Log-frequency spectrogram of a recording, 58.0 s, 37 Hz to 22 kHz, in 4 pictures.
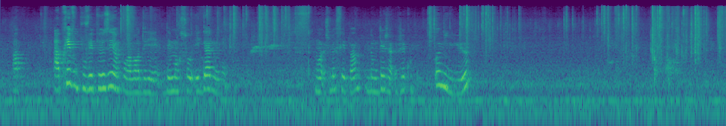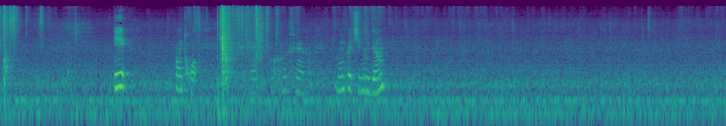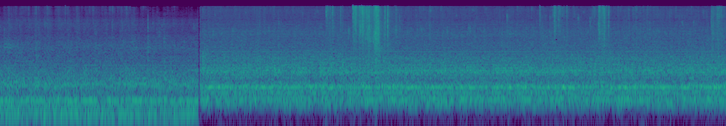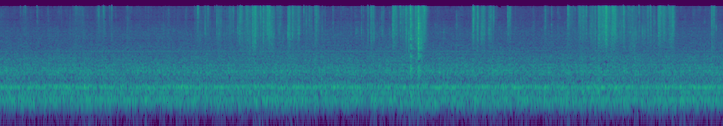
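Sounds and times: low background hum: 0:00.0 - 0:58.0
hands working bread dough: 0:00.9 - 0:16.3.

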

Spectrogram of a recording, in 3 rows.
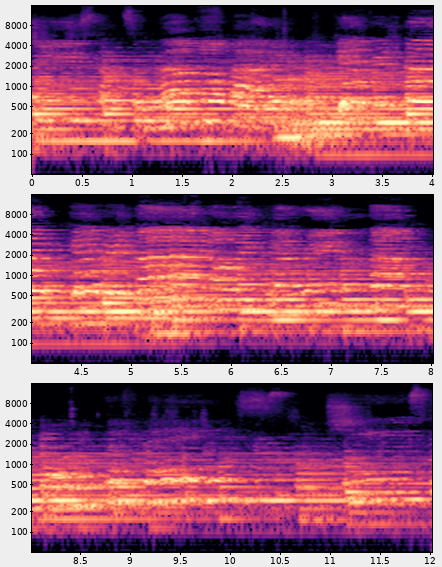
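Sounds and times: grand piano accompaniment: 0:00.0 - 0:12.0
woman singing: 0:11.0 - 0:12.0.

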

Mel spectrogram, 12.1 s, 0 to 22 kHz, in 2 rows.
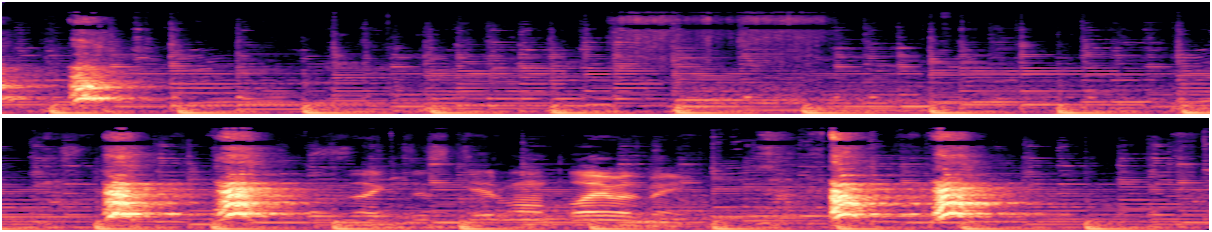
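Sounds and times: dog barking: 0:00.0 - 0:00.8, 0:06.5 - 0:07.6, 0:09.9 - 0:11.2
acoustic guitar music with beat: 0:00.0 - 0:12.0.

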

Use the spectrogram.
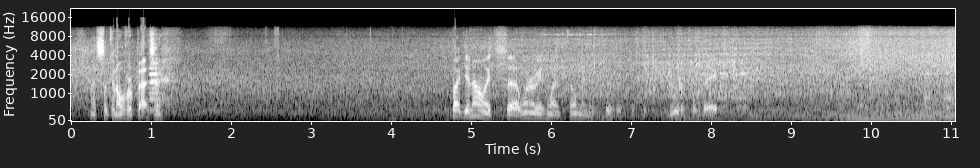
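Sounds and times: traffic hiss: 0:00.0 - 0:11.0
tyres on wet slushy pavement: 0:00.0 - 0:11.0.

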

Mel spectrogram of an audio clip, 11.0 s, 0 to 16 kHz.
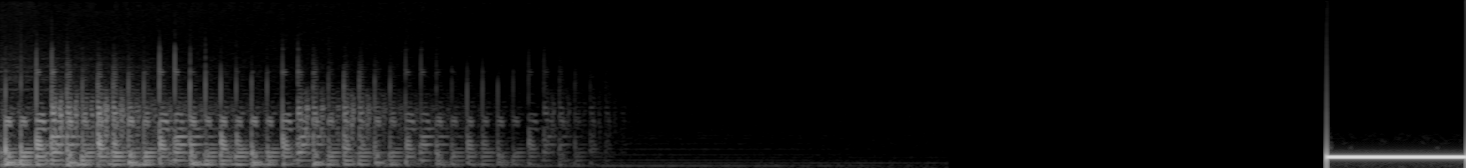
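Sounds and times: low pure test tone: 0:10.0 - 0:11.0.

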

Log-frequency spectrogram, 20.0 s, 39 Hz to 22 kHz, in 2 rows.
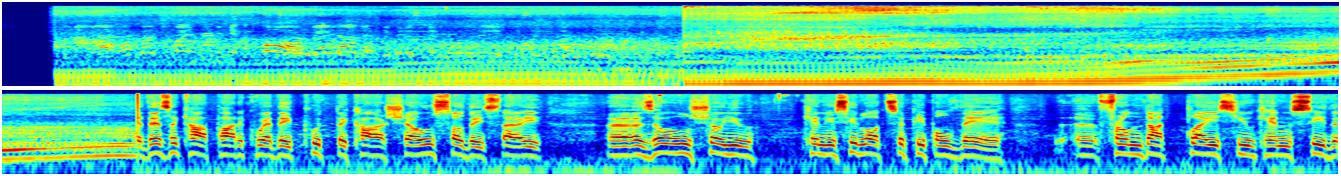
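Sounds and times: car engine running and revving: 0:02.5 - 0:11.1.

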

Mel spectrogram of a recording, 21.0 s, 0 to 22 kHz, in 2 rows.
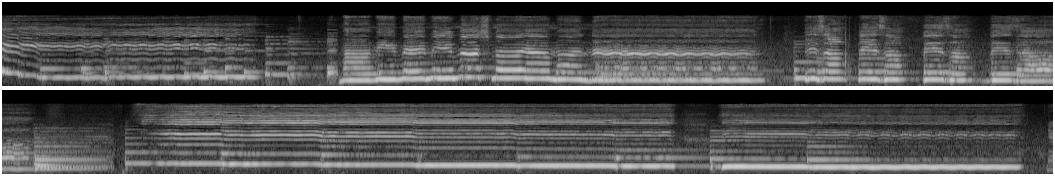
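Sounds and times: woman singing vocal exercises: 0:00.0 - 0:02.6, 0:03.4 - 0:11.0, 0:11.8 - 0:21.0.

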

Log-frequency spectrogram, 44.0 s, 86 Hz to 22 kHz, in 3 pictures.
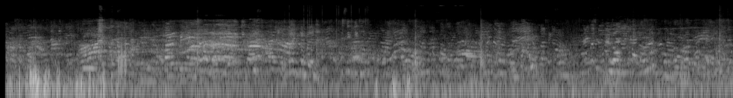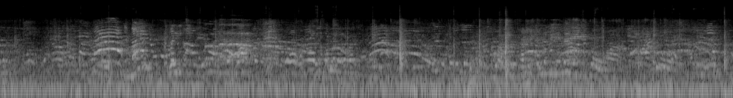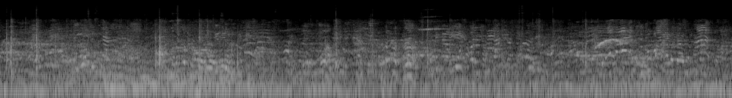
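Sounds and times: children talking and calling out: 0:00.1 - 0:43.9.

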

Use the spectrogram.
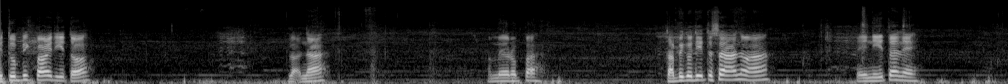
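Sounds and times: goat bleating: 0:00.0 - 0:00.7, 0:02.0 - 0:03.8, 0:06.5 - 0:07.2, 0:08.2 - 0:08.8.

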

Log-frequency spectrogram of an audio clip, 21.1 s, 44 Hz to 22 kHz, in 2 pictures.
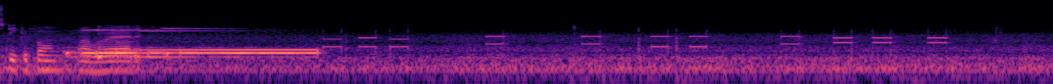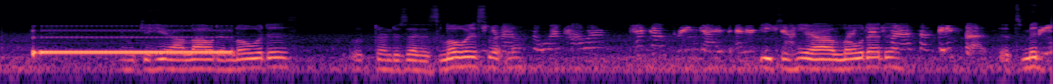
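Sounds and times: phone ringback tone: 0:00.8 - 0:04.1, 0:10.9 - 0:12.9
phone dial tone: 0:01.0 - 0:04.1, 0:10.9 - 0:12.9.

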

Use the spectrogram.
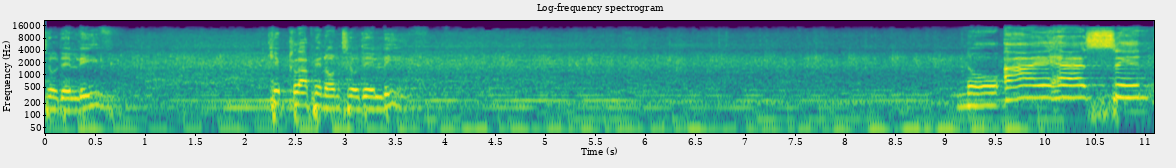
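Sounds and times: large crowd clapping: 0:00.0 - 0:11.0
soft music with low chords: 0:00.0 - 0:11.0.

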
